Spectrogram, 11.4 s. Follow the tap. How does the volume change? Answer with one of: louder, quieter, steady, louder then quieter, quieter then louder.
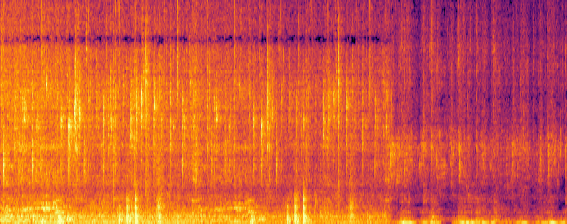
quieter.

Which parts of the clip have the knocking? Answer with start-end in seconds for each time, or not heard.
2.4-3.5, 5.7-6.8.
